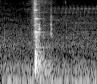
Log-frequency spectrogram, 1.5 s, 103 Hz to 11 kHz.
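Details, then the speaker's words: Porsche 911 996, accessory belt removed: the lower idler pulley, flicked by hand, gives one brief, smooth whir and stops almost at once, unlike the grinding upper pulley. Finding: healthy idler pulley, smooth quick stop. "notice how it pretty much stops immediately completely different noise this one's more like a rattling whereas this one is kind of a smooth it just kind of stops that is what you want"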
